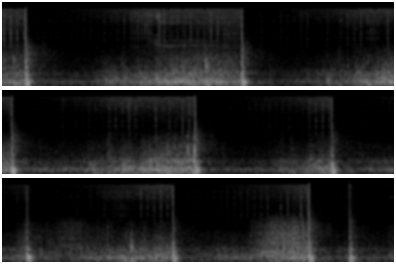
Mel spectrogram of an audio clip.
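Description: Aerial fireworks shells bursting: about nine sharp bangs, a second or two apart, with a pair close together near the end and a steady background hiss between the reports.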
